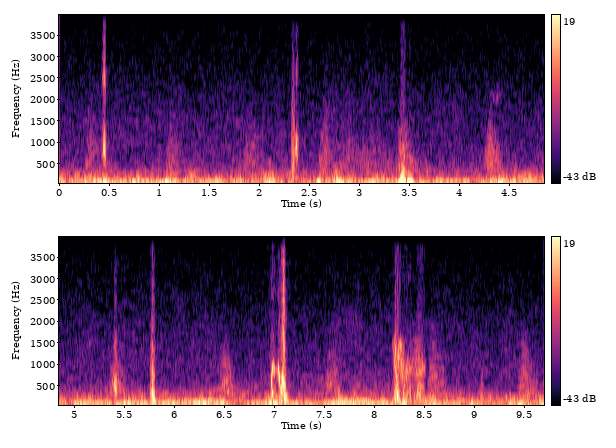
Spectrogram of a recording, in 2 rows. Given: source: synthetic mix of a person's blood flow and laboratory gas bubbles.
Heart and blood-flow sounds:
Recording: Doppler ultrasound of blood flow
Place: subclavian vein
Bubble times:
0.43-0.49 s: bubbles
2.36-2.40 s: bubbles
5.39-5.45 s: bubbles
5.75-5.83 s: bubbles
6.95-7.17 s: bubbles
8.18-8.52 s: bubbles
From the record:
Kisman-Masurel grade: 123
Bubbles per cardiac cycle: 1 to 2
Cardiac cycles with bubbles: 10 to 50%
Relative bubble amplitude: loud (0.450 to 0.775)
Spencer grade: 2 (many but less than half of the cardiac periods contain bubble signals, singularly or in groups)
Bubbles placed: anywhere in the cardiac cycle

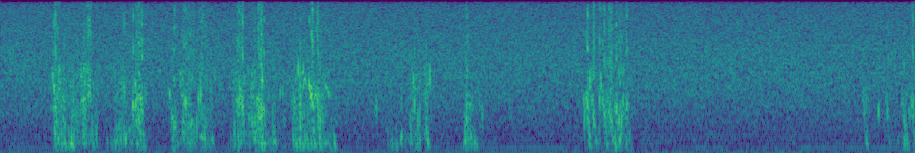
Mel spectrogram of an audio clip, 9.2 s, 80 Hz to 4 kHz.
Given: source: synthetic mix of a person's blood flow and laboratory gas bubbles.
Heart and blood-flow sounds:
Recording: Doppler ultrasound of blood flow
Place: subclavian vein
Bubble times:
0.48-1.49 s: bubbles
1.67-2.17 s: bubbles
2.29-3.41 s: bubbles
3.73-3.79 s: bubbles
3.85-4.33 s: bubbles
4.62-4.86 s: bubbles
5.80-6.34 s: bubbles
8.61-8.73 s: bubbles
8.75-8.92 s: bubbles
8.95-9.16 s: bubbles
From the record:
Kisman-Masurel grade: 333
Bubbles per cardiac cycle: rolling drumbeat, 9 or more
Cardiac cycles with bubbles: 50 to 99%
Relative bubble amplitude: loud (0.450 to 0.775)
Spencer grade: 3 (all of the cardiac periods contain showers or single bubble signals, but not dominating or overriding the cardiac motion signals)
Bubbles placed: anywhere in the cardiac cycle

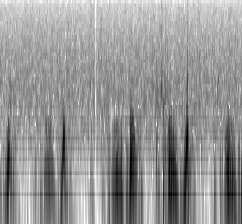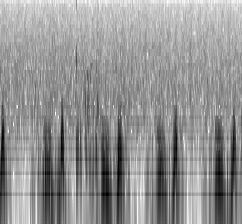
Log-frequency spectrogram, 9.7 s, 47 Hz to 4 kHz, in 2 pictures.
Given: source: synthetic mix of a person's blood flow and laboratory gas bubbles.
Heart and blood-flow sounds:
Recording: Doppler ultrasound of blood flow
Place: precordium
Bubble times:
2.58-2.64 s: bubbles
3.10-3.45 s: bubbles
6.31-6.90 s: bubbles
9.66-9.70 s: bubbles
From the record:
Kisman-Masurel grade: 221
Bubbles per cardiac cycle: several, 3 to 8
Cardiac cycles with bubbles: 10 to 50%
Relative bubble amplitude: barely perceptible (0.100 to 0.250)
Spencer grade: 2 (many but less than half of the cardiac periods contain bubble signals, singularly or in groups)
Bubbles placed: only in the low amplitude regions of the cardiac cycle

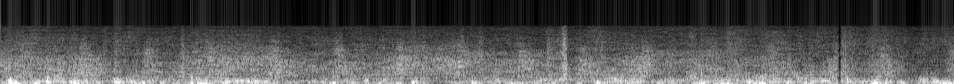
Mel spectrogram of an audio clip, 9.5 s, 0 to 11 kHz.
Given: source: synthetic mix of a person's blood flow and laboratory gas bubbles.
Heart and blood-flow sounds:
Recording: Doppler ultrasound of blood flow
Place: subclavian vein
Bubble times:
6.85-7.03 s: bubbles
From the record:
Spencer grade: 1 (occasional bubble signal discernible with the cardiac motion signal, with majority of cardiac periods free of bubbles)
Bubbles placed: anywhere in the cardiac cycle

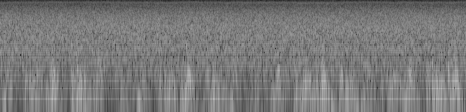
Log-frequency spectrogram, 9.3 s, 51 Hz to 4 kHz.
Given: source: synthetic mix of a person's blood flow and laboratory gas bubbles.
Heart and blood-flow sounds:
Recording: Doppler ultrasound of blood flow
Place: precordium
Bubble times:
9.29-9.34 s: bubbles
From the record:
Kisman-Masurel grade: 213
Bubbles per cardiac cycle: several, 3 to 8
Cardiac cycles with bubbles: 1 to 10%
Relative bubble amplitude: loud (0.450 to 0.775)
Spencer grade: 1 (occasional bubble signal discernible with the cardiac motion signal, with majority of cardiac periods free of bubbles)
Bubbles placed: anywhere in the cardiac cycle

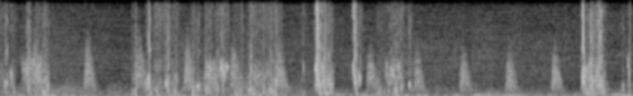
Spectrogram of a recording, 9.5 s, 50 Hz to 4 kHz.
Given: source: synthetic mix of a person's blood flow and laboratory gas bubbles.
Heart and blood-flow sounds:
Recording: Doppler ultrasound of blood flow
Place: subclavian vein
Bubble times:
0.00-0.25 s: bubbles
0.30-0.75 s: bubbles
1.95-2.08 s: bubbles
2.16-2.69 s: bubbles
2.85-3.44 s: bubbles
3.47-3.64 s: bubbles
3.67-4.23 s: bubbles
4.50-4.59 s: bubbles
4.68-5.02 s: bubbles
5.26-5.44 s: bubbles
5.64-6.20 s: bubbles
8.69-9.10 s: bubbles
9.30-9.45 s: bubbles
9.47-9.51 s: bubbles
From the record:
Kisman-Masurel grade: 333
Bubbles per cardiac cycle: rolling drumbeat, 9 or more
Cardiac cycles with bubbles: 50 to 99%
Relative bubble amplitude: loud (0.450 to 0.775)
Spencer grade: 3 (all of the cardiac periods contain showers or single bubble signals, but not dominating or overriding the cardiac motion signals)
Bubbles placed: anywhere in the cardiac cycle

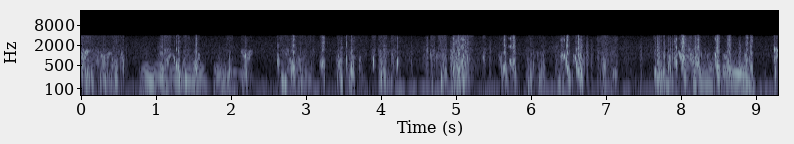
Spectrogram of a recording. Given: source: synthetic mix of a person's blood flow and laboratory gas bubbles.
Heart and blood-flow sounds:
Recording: Doppler ultrasound of blood flow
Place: subclavian vein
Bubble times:
0.00-0.60 s: bubbles
1.05-1.61 s: bubbles
1.94-2.02 s: bubbles
2.12-2.29 s: bubbles
2.60-3.12 s: bubbles
3.19-3.27 s: bubbles
3.40-3.83 s: bubbles
3.87-4.27 s: bubbles
4.64-5.25 s: bubbles
5.35-5.42 s: bubbles
5.57-5.83 s: bubbles
5.93-6.21 s: bubbles
6.35-6.74 s: bubbles
6.88-7.17 s: bubbles
7.63-8.73 s: bubbles
8.85-8.97 s: bubbles
9.23-9.31 s: bubbles
From the record:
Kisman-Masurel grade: 342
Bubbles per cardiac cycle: rolling drumbeat, 9 or more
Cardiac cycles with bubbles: 100%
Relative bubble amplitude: moderate (0.250 to 0.450)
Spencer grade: 3 (all of the cardiac periods contain showers or single bubble signals, but not dominating or overriding the cardiac motion signals)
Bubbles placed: anywhere in the cardiac cycle

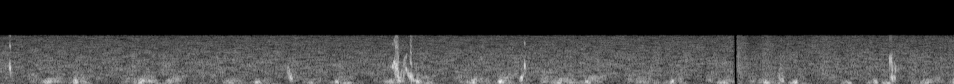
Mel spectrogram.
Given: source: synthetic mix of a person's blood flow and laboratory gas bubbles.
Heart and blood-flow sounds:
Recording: Doppler ultrasound of blood flow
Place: precordium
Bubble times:
0.05-0.14 s: bubbles
2.86-2.96 s: bubbles
3.88-4.19 s: bubbles
5.17-5.29 s: bubbles
7.76-7.87 s: bubbles
8.87-9.02 s: bubbles
From the record:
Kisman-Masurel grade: 123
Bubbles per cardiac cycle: 1 to 2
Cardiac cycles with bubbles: 10 to 50%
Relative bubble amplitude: loud (0.450 to 0.775)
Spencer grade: 2 (many but less than half of the cardiac periods contain bubble signals, singularly or in groups)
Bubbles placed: anywhere in the cardiac cycle

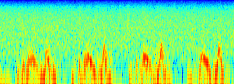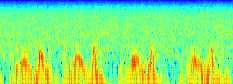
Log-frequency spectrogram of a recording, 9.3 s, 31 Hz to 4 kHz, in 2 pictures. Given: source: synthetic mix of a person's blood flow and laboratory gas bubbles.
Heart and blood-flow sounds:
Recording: Doppler ultrasound of blood flow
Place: precordium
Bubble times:
3.00-3.43 s: bubbles
3.48-3.55 s: bubbles
3.58-3.68 s: bubbles
4.60-5.16 s: bubbles
5.24-5.42 s: bubbles
5.62-5.71 s: bubbles
5.94-6.15 s: bubbles
6.81-6.95 s: bubbles
8.87-9.28 s: bubbles
From the record:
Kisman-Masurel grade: 221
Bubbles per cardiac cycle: several, 3 to 8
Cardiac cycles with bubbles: 10 to 50%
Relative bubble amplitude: barely perceptible (0.100 to 0.250)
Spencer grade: 2 (many but less than half of the cardiac periods contain bubble signals, singularly or in groups)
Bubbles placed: only in the low amplitude regions of the cardiac cycle

